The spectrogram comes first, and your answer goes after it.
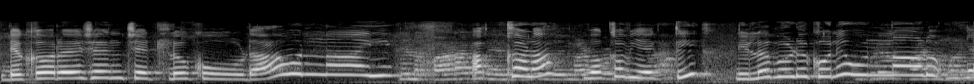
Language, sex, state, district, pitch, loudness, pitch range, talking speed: Telugu, female, Andhra Pradesh, Annamaya, 310 Hz, -15 LUFS, 265-425 Hz, 55 wpm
